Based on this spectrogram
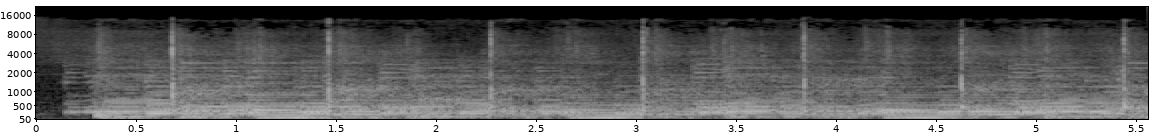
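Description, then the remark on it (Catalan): A loud rock and roll intro plays with a walking bass line and bright rhythmic tapping hits landing in a steady, evenly spaced beat, no voices yet. “Avui el nostre viatge al passat ens porta a escoltar una de les cançons més conegudes del rei del rock.”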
